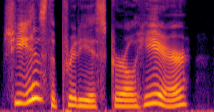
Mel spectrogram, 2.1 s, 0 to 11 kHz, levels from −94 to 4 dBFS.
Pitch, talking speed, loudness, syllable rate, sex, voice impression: 225 Hz, 170 wpm, -15 LUFS, 4.3 syllables/s, female, very feminine, adult-like, slightly middle-aged, thin, slightly tensed, slightly powerful, bright, hard, very clear, very fluent, cute, intellectual, slightly refreshing, sincere, slightly calm, friendly, slightly reassuring, very unique, slightly elegant, slightly wild, lively, kind, sharp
